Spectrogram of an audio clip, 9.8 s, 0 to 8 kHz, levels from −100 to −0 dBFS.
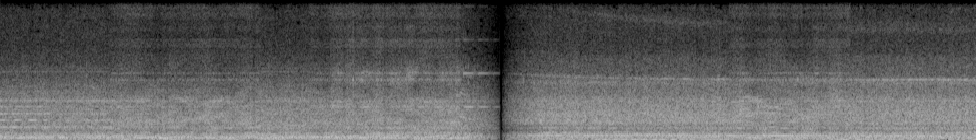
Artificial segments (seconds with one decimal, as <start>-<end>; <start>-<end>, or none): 1.1-2.6; 3.1-4.6; 7.3-8.5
